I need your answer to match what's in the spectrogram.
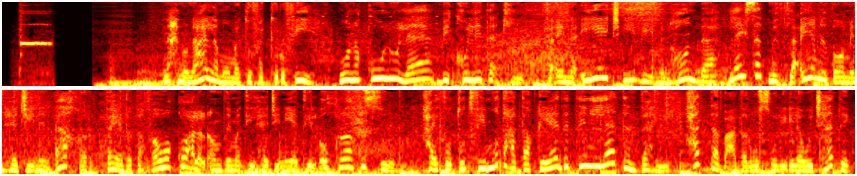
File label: Arabic Ad; Commercial-Honda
